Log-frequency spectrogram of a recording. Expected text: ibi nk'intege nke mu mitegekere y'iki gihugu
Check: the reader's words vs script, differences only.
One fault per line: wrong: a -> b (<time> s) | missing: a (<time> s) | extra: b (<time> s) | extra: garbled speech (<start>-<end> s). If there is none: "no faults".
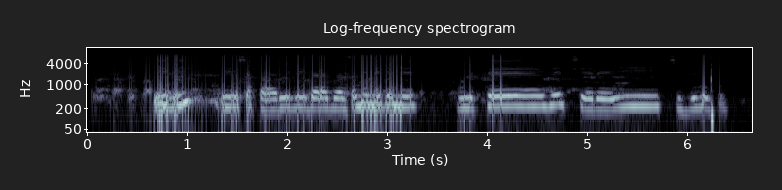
extra: iri shyaka ribigaragaza (1.4 s)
